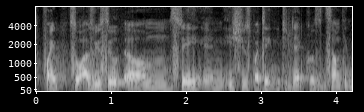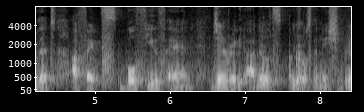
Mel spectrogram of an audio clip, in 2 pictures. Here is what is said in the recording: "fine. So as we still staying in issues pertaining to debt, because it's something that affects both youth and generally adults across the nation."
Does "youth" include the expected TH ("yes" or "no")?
yes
